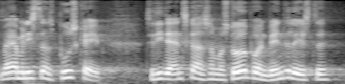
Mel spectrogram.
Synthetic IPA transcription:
ʋæɐminisd̥ɐːn̩sb̥uðˠsɡ̥ɛ̰ːb̥ | t͡sʰe̝ld̥id̥ænsɡ̥ɐːsɒ̽mhɑ̈sd̥ɔ̽ːð̞̩ˠpʰɒ̽e̝nʋend̥əle̝sd̥ə

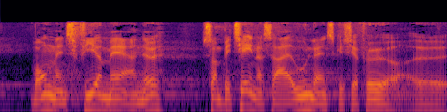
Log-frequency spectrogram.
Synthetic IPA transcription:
ʋɒmænsfiɐmæɐnə | sɒ̽mb̥e̝t͡ɕʰḛːnɐsɑ̈ɪæuðˠn̩læn̰sɡ̥əɕefø̰ːɐ

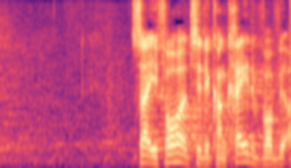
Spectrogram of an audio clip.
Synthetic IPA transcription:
sɒ̽ifɒːhɒ̽l̰t͡sʰe̝ld̥e̝kʰɒ̽ŋkʰʁɛ̰ːd̥əʋɒʋiʔ

